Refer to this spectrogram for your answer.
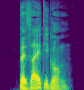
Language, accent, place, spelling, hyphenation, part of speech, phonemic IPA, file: German, Germany, Berlin, Beseitigung, Be‧sei‧ti‧gung, noun, /bəˈzaɪ̯tɪɡʊŋ/, De-Beseitigung.ogg
- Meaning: disposal, elimination, removal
